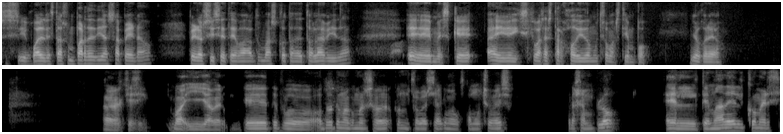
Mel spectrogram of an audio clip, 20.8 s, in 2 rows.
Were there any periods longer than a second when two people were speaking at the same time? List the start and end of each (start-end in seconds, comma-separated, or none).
none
